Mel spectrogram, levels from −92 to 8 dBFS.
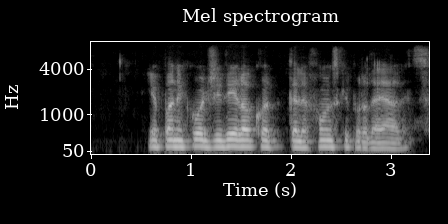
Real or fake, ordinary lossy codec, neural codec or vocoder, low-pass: fake; none; codec, 16 kHz, 4.8 kbps, FACodec; none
